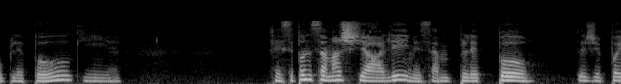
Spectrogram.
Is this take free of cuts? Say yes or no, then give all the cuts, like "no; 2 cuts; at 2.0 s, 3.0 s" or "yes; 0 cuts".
yes; 0 cuts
